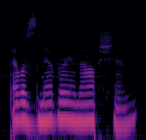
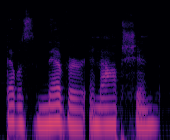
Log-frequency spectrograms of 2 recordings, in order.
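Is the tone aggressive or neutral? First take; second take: neutral; aggressive. First: It is said in a neutral, mild tone. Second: It is said in an aggressive, forceful tone. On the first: The speaker calls it wrong. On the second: The speaker calls it right.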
